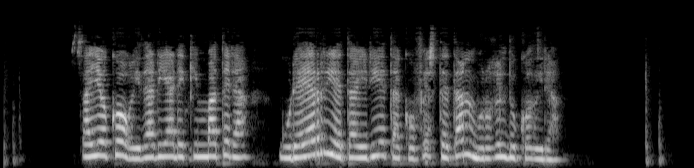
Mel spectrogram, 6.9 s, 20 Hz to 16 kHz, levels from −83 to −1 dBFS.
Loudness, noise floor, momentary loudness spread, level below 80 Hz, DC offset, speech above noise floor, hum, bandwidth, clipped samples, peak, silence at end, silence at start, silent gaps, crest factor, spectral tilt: -20 LUFS; -56 dBFS; 8 LU; -74 dBFS; under 0.1%; 37 dB; none; 8.2 kHz; under 0.1%; -4 dBFS; 0.3 s; 0.7 s; 6.13-6.44 s; 18 dB; -5 dB/octave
